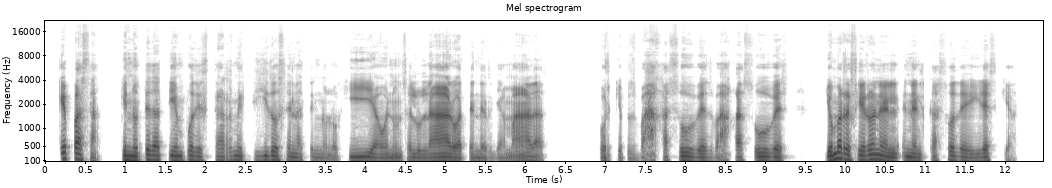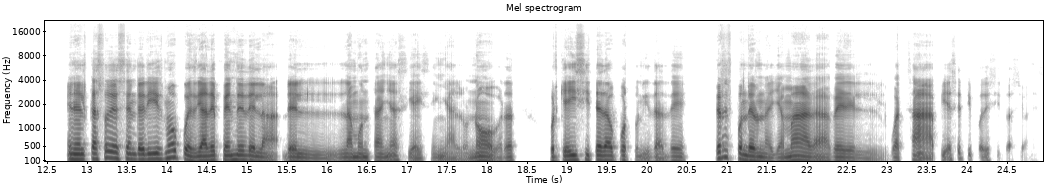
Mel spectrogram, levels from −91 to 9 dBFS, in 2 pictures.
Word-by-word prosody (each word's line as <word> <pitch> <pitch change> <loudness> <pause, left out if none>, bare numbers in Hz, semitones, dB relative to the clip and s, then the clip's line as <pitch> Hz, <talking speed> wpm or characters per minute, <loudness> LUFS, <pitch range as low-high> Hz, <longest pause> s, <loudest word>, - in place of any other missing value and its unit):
¿qué 165 - +3
pasa? 150 -5 -1 0.2
Que 120 - +3
no 115 -1 +4
te 135 - +1
da 125 -1 +1
tiempo 120 0 -1
de 110 - -2
estar 110 +2 -7
metidos 115 0 -3
en 110 -3 -4
la 95 - -6
tecnología, 95 +1 -4
o 95 - -4
en 95 - -5
un 100 -1 -5
celular, 100 +1 +2
o 95 - +2
atender 90 +1 -6
llamadas, 90 0 -3 0.6
porque, - - -9
pues, 85 -1 -18
baja, 95 +2 -6
subes, 100 -3 -2
baja, 100 +1 -5
subes. 105 0 -1 0.5
Yo 120 +1 +5
me 165 +3 +6
refiero 130 -2 +2
en 140 - +3
el 105 -5 +3
en 105 -1 -1
el 95 -1 -2
caso 110 +4 -5
de 100 -3 -3
ir 95 +2 -2
a - - +3
esquiar. 100 - -14 0.6
En 145 - +4
el 140 -1 +6
caso 150 +5 +1
de 170 -2 +5
senderismo, 150 +5 +3
pues, 110 -3 +4
ya 115 0 +8
depende 125 +1 +4
de 120 -2 +4
la 105 -3 -1
del 95 -3 -2
de - - -6
la 100 0 +1
montaña 100 +2 -1
si 115 - -12
hay 85 0 -5
señal - - -10
o - - -13
no, 110 +4 +1
¿verdad? 95 +3 -6 0.4
Porque 115 +4 -1
ahí 125 +1 +6
sí 125 0 -5
te 125 0 +5
da 120 0 +6
oportunidad 120 -4 -5
de 110 -1 -5 0.3
de 170 - +4
responder 155 - +3
una 100 -3 0
llamada, 100 +1 +2
ver 100 0 +1
el 85 -1 -14
WhatsApp - - 0
y - - -7
ese - - -11
tipo - - -15
de - - -12
situaciones. 485 0 -24
110 Hz, 185 wpm, -25 LUFS, 100-125 Hz, 0.6 s, ya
